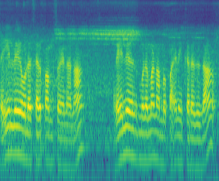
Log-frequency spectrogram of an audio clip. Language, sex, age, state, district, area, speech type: Tamil, male, 18-30, Tamil Nadu, Tiruvannamalai, rural, spontaneous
